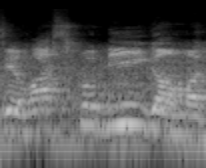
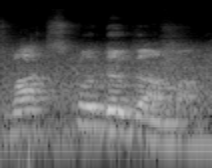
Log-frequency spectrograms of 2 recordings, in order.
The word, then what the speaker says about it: Vasco da Gama: Somebody, most of the teachers, Vasco da Gama they used to pronounce, but it's Vasco da Gama.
